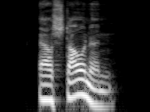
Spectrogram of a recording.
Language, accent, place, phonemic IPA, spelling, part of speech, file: German, Germany, Berlin, /ɛɐ̯ˈʃtaʊ̯nən/, Erstaunen, noun, De-Erstaunen.ogg
- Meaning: 1. gerund of erstaunen 2. gerund of erstaunen: astonishment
